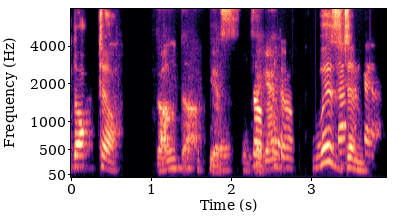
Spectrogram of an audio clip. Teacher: Accent on the first syllable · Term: primary accent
